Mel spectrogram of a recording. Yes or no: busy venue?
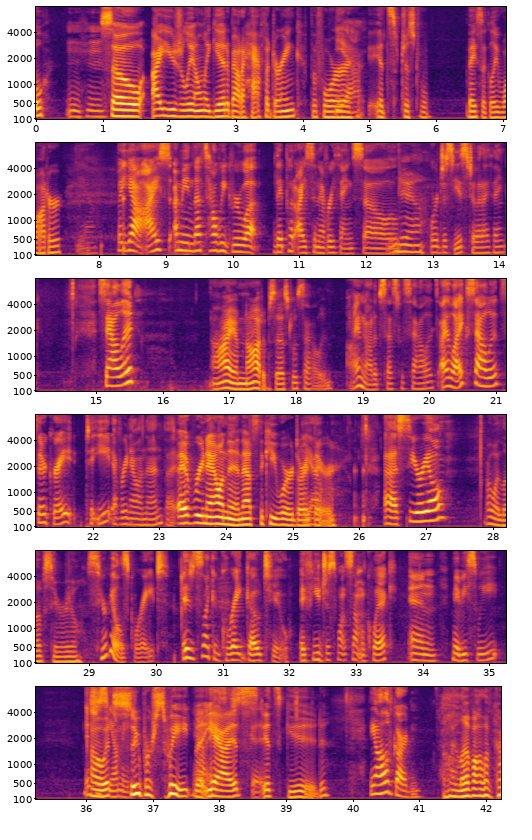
no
